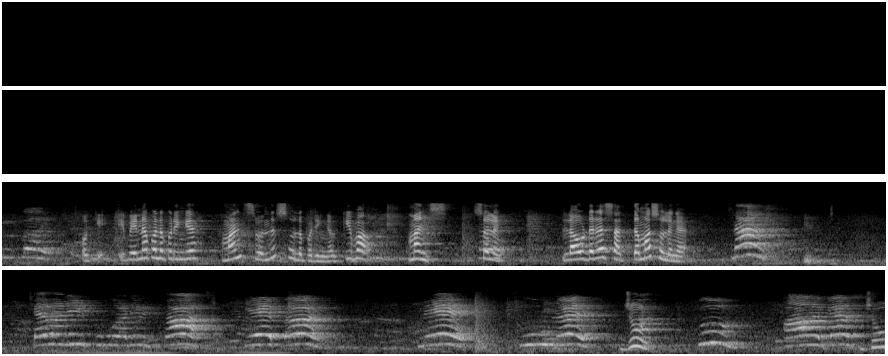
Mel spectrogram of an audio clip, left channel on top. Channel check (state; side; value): silent; left; 62 dB below the other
